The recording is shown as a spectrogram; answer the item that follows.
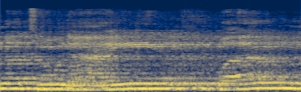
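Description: A man's voice chanting Quran recitation in the melodic tajwid style, drawing out long held notes that bend down and back up in pitch, with a rise into a new phrase near the end.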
